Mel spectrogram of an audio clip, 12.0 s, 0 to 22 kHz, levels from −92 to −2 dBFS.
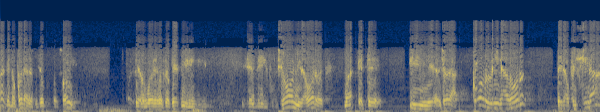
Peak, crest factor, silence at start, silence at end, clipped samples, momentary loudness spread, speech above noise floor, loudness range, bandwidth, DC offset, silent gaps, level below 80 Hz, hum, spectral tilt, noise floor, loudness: -2 dBFS; 18 dB; 0 s; 0 s; under 0.1%; 18 LU; 28 dB; 2 LU; 10.5 kHz; under 0.1%; none; -42 dBFS; none; -4.5 dB/octave; -48 dBFS; -20 LUFS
